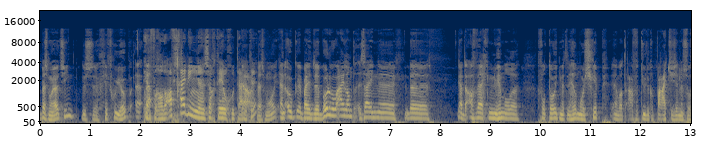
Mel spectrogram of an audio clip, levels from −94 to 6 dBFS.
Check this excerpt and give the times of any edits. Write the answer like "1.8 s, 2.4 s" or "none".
none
